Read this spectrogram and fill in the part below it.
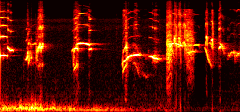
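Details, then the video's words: Caged oriental magpie-robin of the 'tayoraky' variant giving a short burst of harsh squawky notes and clear whistles, with a low rumbling noise beneath at the start. "kacer rasa tayoraky varian baru‼️bikin suara kicau burung Kacer gacor dan ngotot buka ekor"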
